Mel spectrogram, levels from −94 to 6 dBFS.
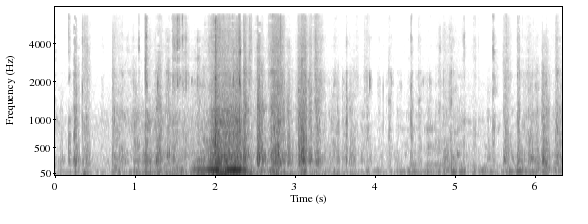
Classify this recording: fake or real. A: fake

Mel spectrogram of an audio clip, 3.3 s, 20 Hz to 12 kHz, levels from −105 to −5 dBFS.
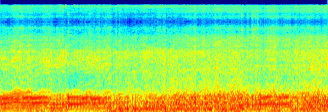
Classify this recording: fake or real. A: real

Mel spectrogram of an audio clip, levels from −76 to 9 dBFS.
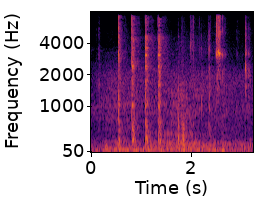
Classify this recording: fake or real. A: real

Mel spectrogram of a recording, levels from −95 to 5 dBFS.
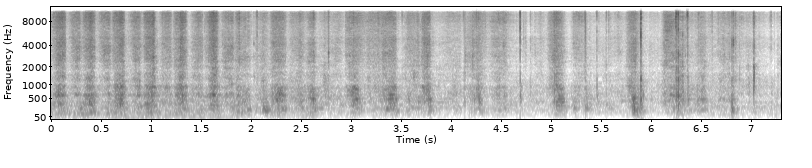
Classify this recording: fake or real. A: fake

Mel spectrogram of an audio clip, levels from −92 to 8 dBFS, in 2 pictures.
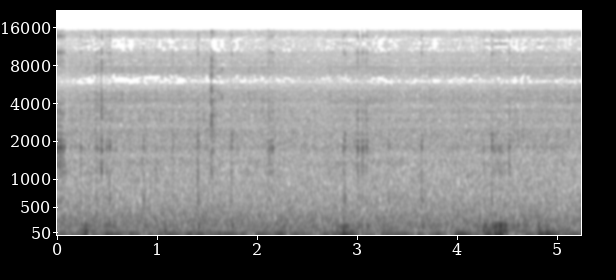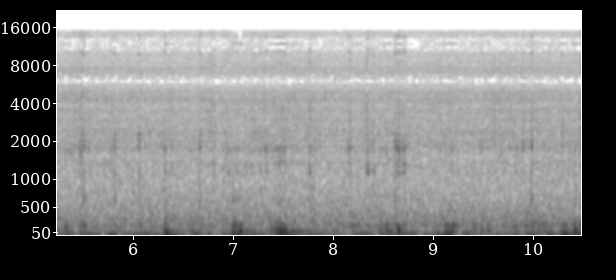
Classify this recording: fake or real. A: real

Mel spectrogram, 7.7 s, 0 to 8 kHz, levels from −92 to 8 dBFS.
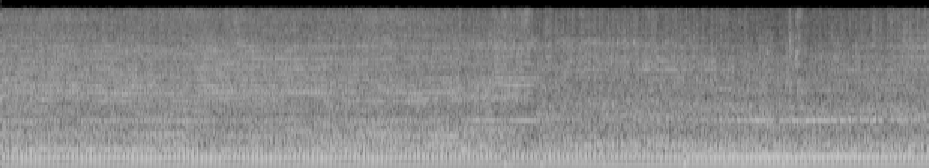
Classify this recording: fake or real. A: real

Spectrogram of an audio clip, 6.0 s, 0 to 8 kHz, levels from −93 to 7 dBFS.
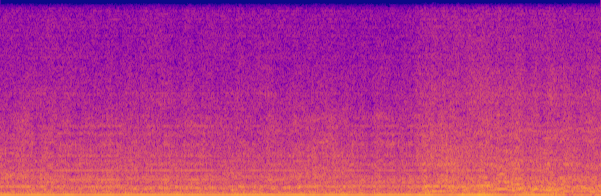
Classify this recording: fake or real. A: fake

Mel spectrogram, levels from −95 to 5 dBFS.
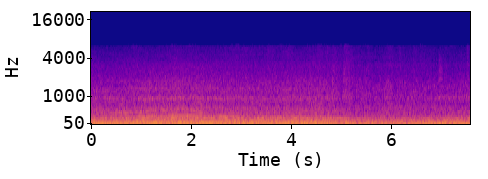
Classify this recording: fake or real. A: fake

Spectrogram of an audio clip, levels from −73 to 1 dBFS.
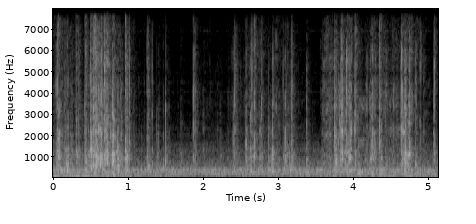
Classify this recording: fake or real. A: real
